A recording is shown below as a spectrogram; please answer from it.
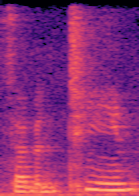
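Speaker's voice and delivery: put-on seventeen with stress on final syllable -teen. Pronunciation lesson on teen numbers: stress final syllable of seventeen. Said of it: "The stress in the teen should be on the second syllable. ... in this case it's the final syllable".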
